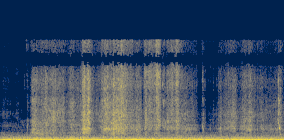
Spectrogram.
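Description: Paper being handled in the hands, a soft crinkling and rustling, over a steady low hum in the car cabin.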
